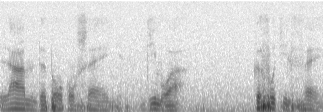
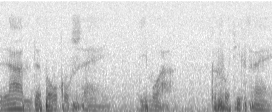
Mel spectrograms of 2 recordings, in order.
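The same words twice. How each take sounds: First: Softly murmured plea, a little shaky; plain murmured question; trembling murmur. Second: Breathless whispered plea; whispered question to the sword. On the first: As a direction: ask the sword in a hushed, trembling voice. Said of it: "murmura tremblante". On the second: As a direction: whisper it, barely voiced. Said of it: "Lauriane murmura". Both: A narrator's reading.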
